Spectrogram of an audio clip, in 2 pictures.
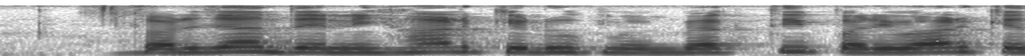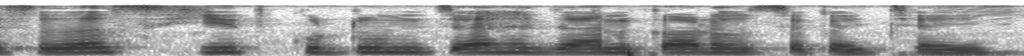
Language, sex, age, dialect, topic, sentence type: Magahi, male, 25-30, Western, banking, statement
